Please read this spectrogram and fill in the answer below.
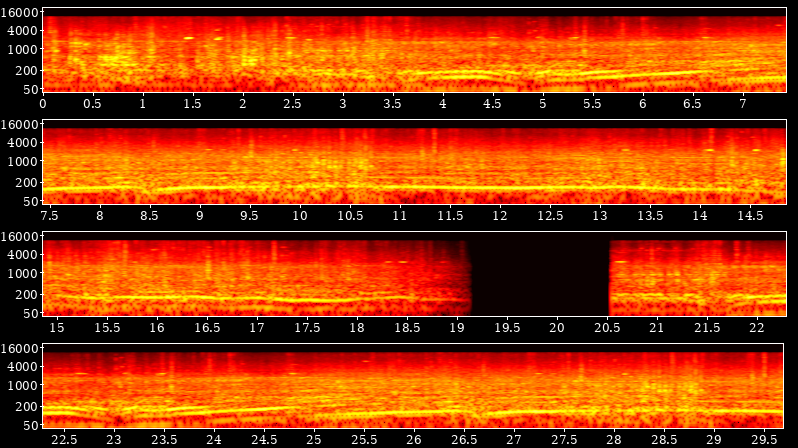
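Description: A vehicle engine heard from inside the cab on rough sand and gravel, its pitch rising and falling again and again as it revs and changes gear, with knocks and rattles over the tyre noise. About two-thirds of the way in the sound cuts out completely for a second and a half, then comes back.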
